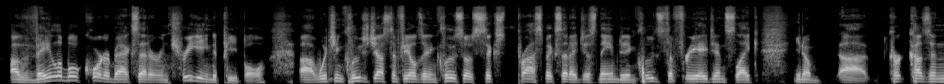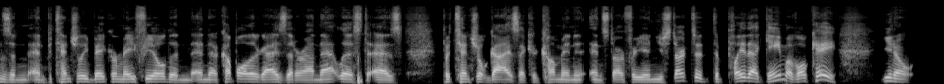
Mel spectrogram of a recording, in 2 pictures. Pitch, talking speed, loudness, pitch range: 120 Hz, 225 wpm, -21 LUFS, 110-130 Hz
